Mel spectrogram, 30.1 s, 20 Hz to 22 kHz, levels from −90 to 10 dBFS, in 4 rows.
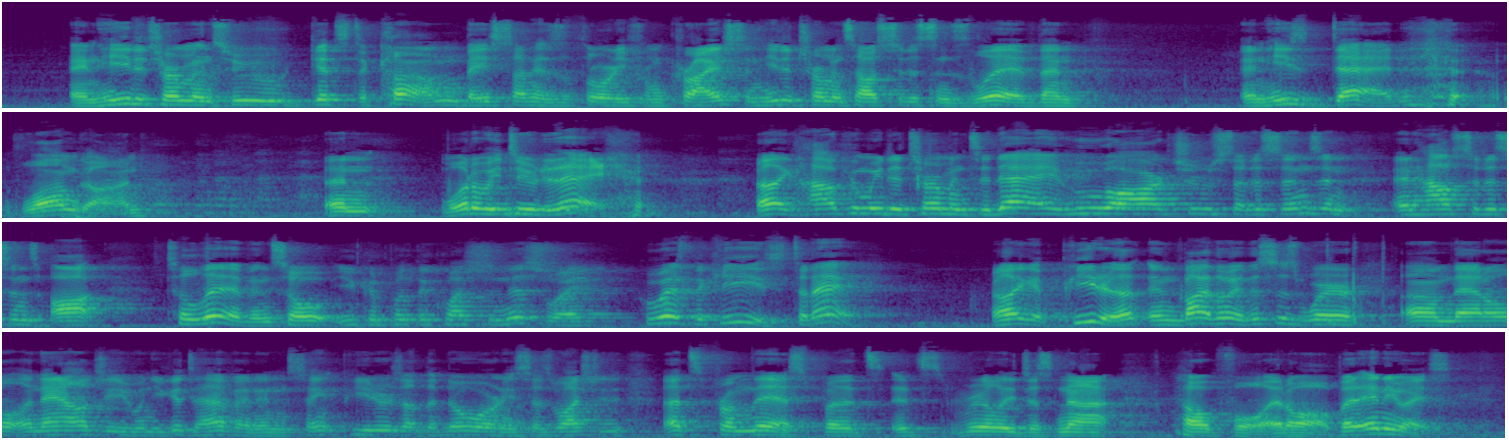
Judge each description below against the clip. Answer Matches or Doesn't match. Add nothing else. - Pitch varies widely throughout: Doesn't match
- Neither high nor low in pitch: Matches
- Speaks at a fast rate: Matches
